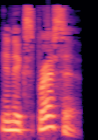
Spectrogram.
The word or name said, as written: inexpressive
